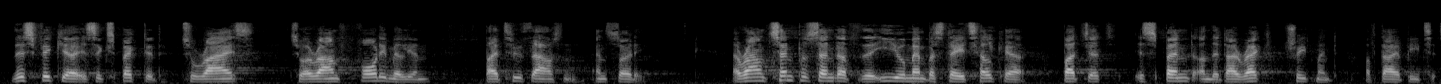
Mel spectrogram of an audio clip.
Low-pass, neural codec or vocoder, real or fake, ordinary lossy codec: 7.2 kHz; none; real; none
